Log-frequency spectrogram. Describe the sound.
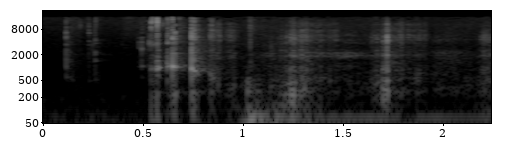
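Quiet, close chewing of a crushed, fried pretzel topped with cheese. Several crisp crunches and bites come at an uneven pace, followed by softer munching. No voice is heard.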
